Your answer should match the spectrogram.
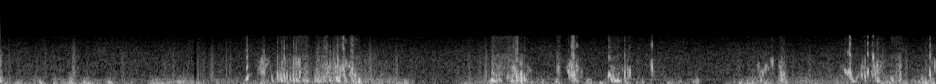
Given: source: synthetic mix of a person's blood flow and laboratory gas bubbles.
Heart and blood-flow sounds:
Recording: Doppler ultrasound of blood flow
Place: subclavian vein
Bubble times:
2.43-2.52 s: bubbles
2.58-3.10 s: bubbles
3.12-3.61 s: bubbles
4.88-5.33 s: bubbles
5.56-5.62 s: bubbles
5.65-5.81 s: bubbles
6.04-6.34 s: bubbles
6.50-6.56 s: bubbles
7.56-7.87 s: bubbles
8.41-8.83 s: bubbles
8.90-9.03 s: bubbles
9.26-9.37 s: bubbles
From the record:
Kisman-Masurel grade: 232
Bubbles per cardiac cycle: several, 3 to 8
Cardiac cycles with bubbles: 50 to 99%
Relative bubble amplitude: moderate (0.250 to 0.450)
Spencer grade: 3 (all of the cardiac periods contain showers or single bubble signals, but not dominating or overriding the cardiac motion signals)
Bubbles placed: anywhere in the cardiac cycle

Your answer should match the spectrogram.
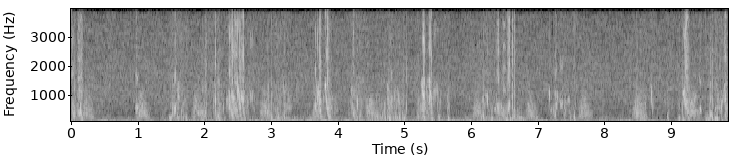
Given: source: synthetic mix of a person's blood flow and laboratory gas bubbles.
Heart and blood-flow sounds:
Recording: Doppler ultrasound of blood flow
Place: subclavian vein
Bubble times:
0.00-0.20 s: bubbles
0.94-1.04 s: bubbles
1.43-1.77 s: bubbles
1.93-2.76 s: bubbles
2.88-3.31 s: bubbles
3.61-4.00 s: bubbles
4.15-4.42 s: bubbles
4.55-5.07 s: bubbles
5.16-5.57 s: bubbles
5.60-5.71 s: bubbles
6.11-6.79 s: bubbles
7.14-7.60 s: bubbles
8.45-8.75 s: bubbles
8.93-8.98 s: bubbles
9.08-9.38 s: bubbles
9.41-9.47 s: bubbles
9.51-9.87 s: bubbles
From the record:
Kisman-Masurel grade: 243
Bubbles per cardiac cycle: several, 3 to 8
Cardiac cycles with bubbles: 100%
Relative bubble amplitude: loud (0.450 to 0.775)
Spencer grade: 3 (all of the cardiac periods contain showers or single bubble signals, but not dominating or overriding the cardiac motion signals)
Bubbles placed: anywhere in the cardiac cycle

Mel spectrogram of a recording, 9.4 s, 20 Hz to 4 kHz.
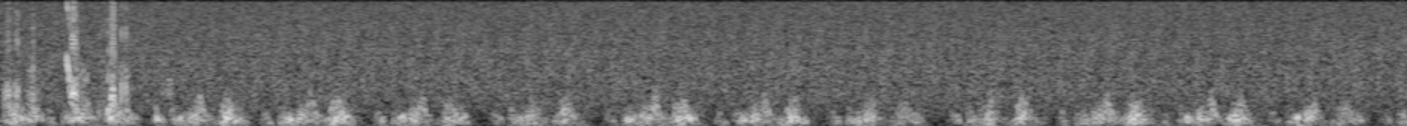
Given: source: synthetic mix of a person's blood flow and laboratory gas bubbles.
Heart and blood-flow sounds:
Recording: Doppler ultrasound of blood flow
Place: precordium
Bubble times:
0.01-0.32 s: bubbles
0.41-0.59 s: bubbles
0.64-0.89 s: bubbles
1.01-1.18 s: bubbles
From the record:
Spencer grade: 2 (many but less than half of the cardiac periods contain bubble signals, singularly or in groups)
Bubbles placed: anywhere in the cardiac cycle

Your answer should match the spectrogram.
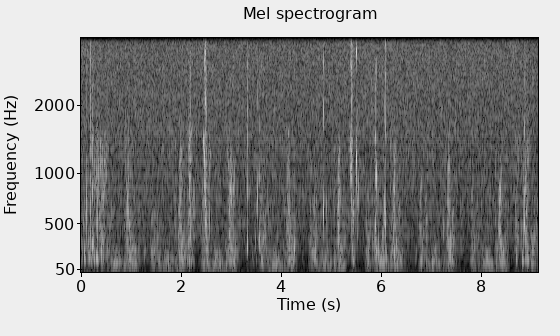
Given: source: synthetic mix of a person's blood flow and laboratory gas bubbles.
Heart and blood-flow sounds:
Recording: Doppler ultrasound of blood flow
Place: precordium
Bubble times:
0.00-0.66 s: bubbles
2.09-2.29 s: bubbles
2.42-2.62 s: bubbles
2.92-3.10 s: bubbles
3.29-3.77 s: bubbles
4.07-4.32 s: bubbles
4.62-4.75 s: bubbles
4.83-4.95 s: bubbles
5.36-5.59 s: bubbles
5.84-6.16 s: bubbles
8.65-9.09 s: bubbles
From the record:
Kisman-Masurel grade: 233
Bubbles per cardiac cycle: several, 3 to 8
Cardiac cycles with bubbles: 50 to 99%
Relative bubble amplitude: loud (0.450 to 0.775)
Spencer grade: 3 (all of the cardiac periods contain showers or single bubble signals, but not dominating or overriding the cardiac motion signals)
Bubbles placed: only in the low amplitude regions of the cardiac cycle

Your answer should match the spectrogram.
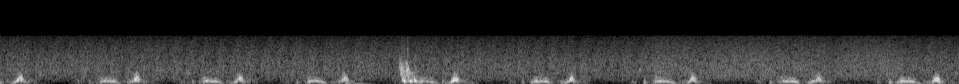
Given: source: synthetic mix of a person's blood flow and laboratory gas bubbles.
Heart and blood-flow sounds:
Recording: Doppler ultrasound of blood flow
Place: precordium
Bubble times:
3.98-4.19 s: bubbles
From the record:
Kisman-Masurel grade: 123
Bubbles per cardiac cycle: 1 to 2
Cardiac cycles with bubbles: 10 to 50%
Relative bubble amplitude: loud (0.450 to 0.775)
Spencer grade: 2 (many but less than half of the cardiac periods contain bubble signals, singularly or in groups)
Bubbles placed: only in the low amplitude regions of the cardiac cycle

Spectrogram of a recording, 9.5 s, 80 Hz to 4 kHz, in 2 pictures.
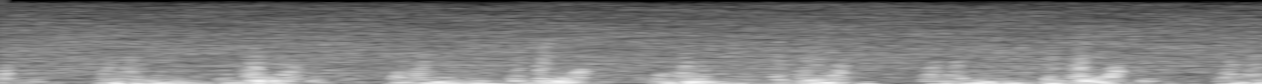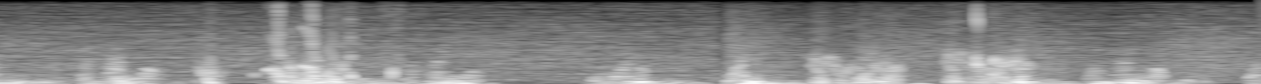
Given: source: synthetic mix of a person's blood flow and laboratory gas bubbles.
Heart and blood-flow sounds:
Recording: Doppler ultrasound of blood flow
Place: precordium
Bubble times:
5.44-5.58 s: bubbles
5.64-6.07 s: bubbles
6.16-6.24 s: bubbles
7.75-8.12 s: bubbles
8.25-8.62 s: bubbles
From the record:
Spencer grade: 2 (many but less than half of the cardiac periods contain bubble signals, singularly or in groups)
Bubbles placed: only in the low amplitude regions of the cardiac cycle

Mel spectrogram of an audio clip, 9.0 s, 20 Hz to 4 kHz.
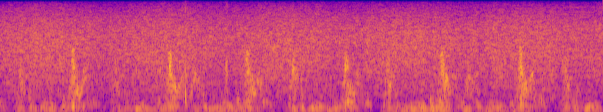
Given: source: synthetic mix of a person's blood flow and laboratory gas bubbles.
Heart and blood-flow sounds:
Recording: Doppler ultrasound of blood flow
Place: precordium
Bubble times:
2.75-2.83 s: bubbles
3.37-3.44 s: bubbles
From the record:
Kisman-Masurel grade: 113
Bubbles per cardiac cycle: 1 to 2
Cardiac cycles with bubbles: 1 to 10%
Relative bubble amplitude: loud (0.450 to 0.775)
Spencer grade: 1 (occasional bubble signal discernible with the cardiac motion signal, with majority of cardiac periods free of bubbles)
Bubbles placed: only in the low amplitude regions of the cardiac cycle

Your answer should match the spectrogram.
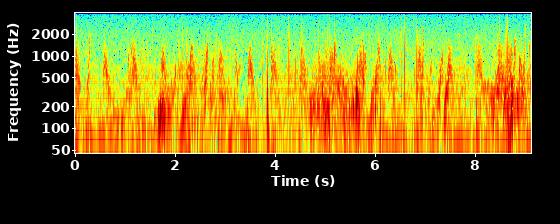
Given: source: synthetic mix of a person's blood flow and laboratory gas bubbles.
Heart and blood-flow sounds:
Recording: Doppler ultrasound of blood flow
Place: subclavian vein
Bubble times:
0.06-0.10 s: bubbles
From the record:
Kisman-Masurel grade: 211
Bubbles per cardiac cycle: several, 3 to 8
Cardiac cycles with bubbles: 1 to 10%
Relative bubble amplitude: barely perceptible (0.100 to 0.250)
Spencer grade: 1 (occasional bubble signal discernible with the cardiac motion signal, with majority of cardiac periods free of bubbles)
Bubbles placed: anywhere in the cardiac cycle

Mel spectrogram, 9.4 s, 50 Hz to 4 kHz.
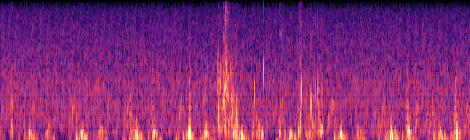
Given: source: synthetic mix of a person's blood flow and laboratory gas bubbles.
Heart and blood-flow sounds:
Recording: Doppler ultrasound of blood flow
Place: precordium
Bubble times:
0.18-0.31 s: bubbles
4.31-4.79 s: bubbles
5.02-5.30 s: bubbles
5.56-5.65 s: bubbles
5.92-6.05 s: bubbles
6.15-6.47 s: bubbles
From the record:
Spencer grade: 2 (many but less than half of the cardiac periods contain bubble signals, singularly or in groups)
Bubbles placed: only in the low amplitude regions of the cardiac cycle

